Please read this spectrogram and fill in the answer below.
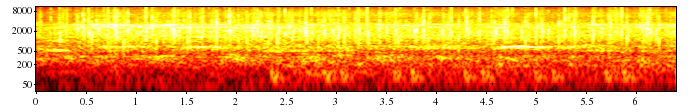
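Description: A large football crowd applauding: dense, steady clapping from many hands, with a few voices calling out over it.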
